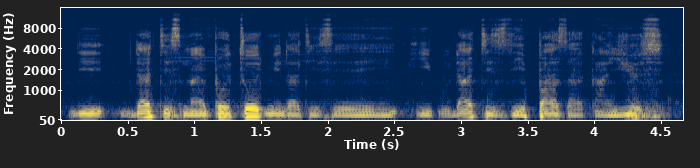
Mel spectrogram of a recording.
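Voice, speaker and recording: A man in his thirties from Nigeria, with a Nigerian accent, answering questions deferentially in halting English as a suspect, outdoors on a handheld microphone. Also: fairly low pitch, steady tone, dark tone, breathy edge. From Nasarawa State, Nigeria. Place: outdoors in a police compound.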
